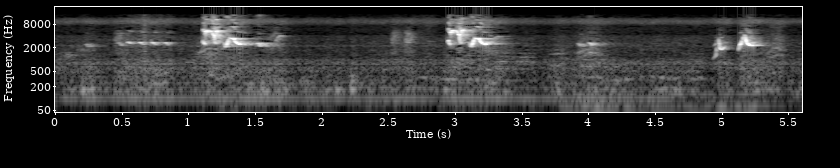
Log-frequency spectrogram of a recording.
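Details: Javan pied starling, a caged bird kept at home, used as a lure to make a silent bird sing; short loud bursts of harsh, noisy notes about two seconds apart, with soft chatter between and a low steady hum.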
